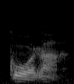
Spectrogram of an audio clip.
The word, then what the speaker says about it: kora: Ko, not go. Ko. Ko. I show you. You see, the body is a gourd covered with goat skin, 21 strings. This is called kora.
